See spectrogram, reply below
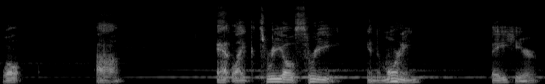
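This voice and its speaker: A man casually retelling a scary story, rambling with filler words and dropping quiet at the tense parts. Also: lowish voice, slow pace, slight background noise.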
